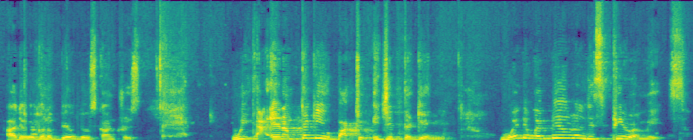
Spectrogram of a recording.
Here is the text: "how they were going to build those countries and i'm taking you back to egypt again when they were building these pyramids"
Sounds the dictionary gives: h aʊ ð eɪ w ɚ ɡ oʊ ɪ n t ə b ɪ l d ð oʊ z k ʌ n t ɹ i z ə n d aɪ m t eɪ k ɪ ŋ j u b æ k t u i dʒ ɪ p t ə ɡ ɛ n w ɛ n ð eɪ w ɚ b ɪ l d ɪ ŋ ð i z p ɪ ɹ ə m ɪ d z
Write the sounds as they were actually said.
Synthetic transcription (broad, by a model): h aʊ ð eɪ w ɚ ɡ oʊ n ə b ɪ l d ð oʊ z k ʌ n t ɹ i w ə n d aɪ m t eɪ k ɪ ŋ j u b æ k t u i dʒ ɪ p t ə ɡ ɛ n w ɛ n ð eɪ w ɚ b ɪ l d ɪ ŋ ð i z p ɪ ɹ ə m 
